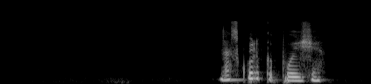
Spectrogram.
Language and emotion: Russian, neutral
